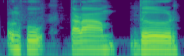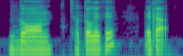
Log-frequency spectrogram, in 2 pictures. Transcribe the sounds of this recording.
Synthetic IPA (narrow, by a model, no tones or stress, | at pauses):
ṵnku | t̪aɽam | d̪əɽ | d̪ɔn | t͡ʃʰɔt̪ɔɡɛkɛ | ɛʈa̰ʔ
